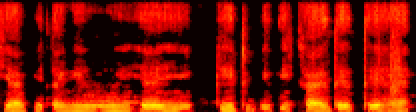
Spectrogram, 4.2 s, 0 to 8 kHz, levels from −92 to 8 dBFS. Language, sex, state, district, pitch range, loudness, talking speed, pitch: Hindi, female, Bihar, Sitamarhi, 170-175 Hz, -29 LUFS, 145 wpm, 170 Hz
